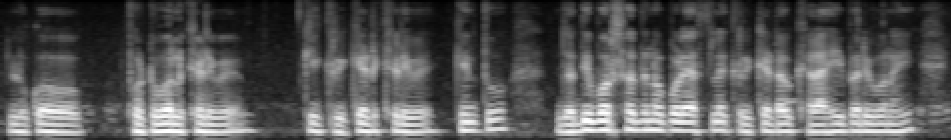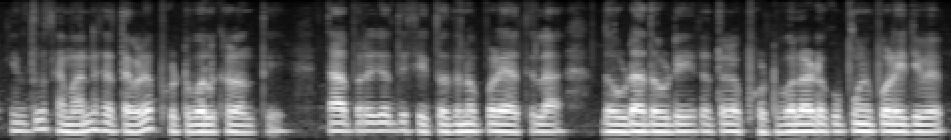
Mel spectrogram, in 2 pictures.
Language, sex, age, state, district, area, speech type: Odia, male, 18-30, Odisha, Mayurbhanj, rural, spontaneous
